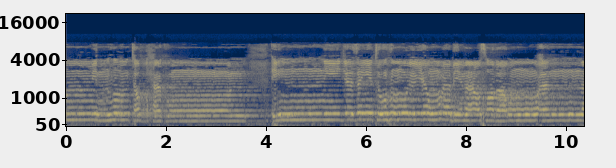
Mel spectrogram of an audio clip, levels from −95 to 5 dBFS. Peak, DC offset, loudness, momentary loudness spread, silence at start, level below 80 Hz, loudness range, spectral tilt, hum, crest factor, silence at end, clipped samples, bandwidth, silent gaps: -6 dBFS; under 0.1%; -21 LUFS; 6 LU; 0 s; -52 dBFS; 5 LU; -1.5 dB/octave; none; 16 dB; 0 s; under 0.1%; 7.8 kHz; none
